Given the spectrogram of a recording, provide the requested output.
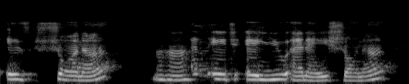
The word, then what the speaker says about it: Shauna: the bar so her name is shauna s-h-a-u-n-a shawna nequest which is like i'll spell it for you n-i-e-q-i-s-t and um also another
